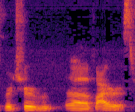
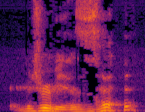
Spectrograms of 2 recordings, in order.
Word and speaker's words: Vitruvius: I like how Octagon says the project Vitruvius. Isn't that how it's spelled? Oh wow! Then I've been going crazy. I've been thinking it's Vitruvirus for some reason. Vitruvirus? No. Vitruvius.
